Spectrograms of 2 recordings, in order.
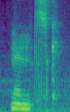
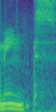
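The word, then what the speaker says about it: Minsc: Minsk. That's how you say his name. I'm saying Minx, and that's not his name at all. His name is not Minx.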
